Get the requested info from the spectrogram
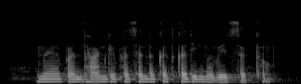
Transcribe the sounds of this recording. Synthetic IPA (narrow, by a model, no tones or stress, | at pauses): mɛ̃ɐpənd̪ʱaːnkepʰɐsəlːɐkʰət̪kɐd̪ɪnmẽbʱeːd͡ʒsɐk̚t̪aɦũ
